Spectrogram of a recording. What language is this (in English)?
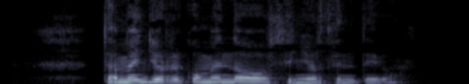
Galician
